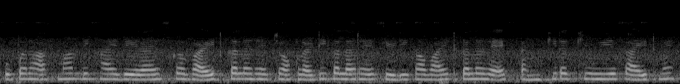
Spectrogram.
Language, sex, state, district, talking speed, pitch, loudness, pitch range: Hindi, female, Uttar Pradesh, Jalaun, 220 wpm, 240 Hz, -29 LUFS, 230-250 Hz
